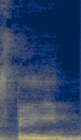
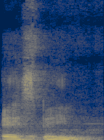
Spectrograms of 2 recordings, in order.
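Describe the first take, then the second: First: The word starts directly with the S sound. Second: An extra vowel is added before the S sound. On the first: The speaker calls it right. "instead of saying Spain" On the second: The speaker calls it wrong. "you will say ... e Spain"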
